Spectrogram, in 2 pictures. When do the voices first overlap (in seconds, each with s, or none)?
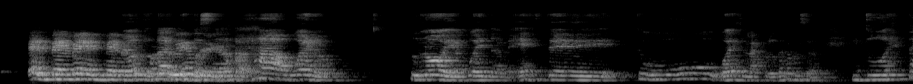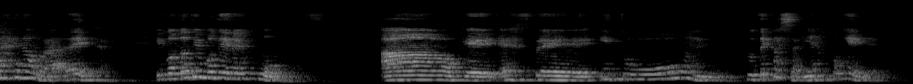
1.2 s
